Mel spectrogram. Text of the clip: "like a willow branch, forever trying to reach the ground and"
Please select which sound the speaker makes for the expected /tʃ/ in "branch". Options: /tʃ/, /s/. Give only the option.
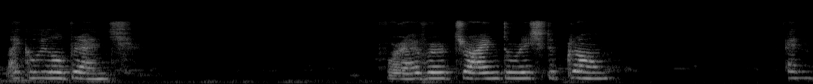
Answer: /tʃ/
